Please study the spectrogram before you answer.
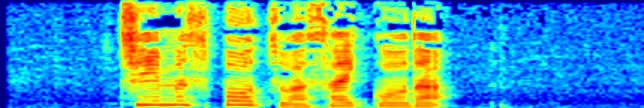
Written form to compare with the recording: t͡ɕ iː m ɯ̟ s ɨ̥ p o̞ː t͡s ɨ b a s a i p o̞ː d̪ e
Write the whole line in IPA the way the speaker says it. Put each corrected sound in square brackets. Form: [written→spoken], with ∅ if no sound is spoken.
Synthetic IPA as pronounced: t͡ɕ iː m ɯ̟ s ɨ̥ p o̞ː t͡s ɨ [b→β] a s a i [p→k] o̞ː d̪ [e→a]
